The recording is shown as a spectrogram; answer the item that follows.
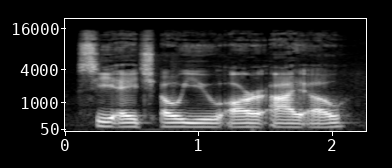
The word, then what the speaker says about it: Chourio: Shor- Chourio, C H O U R I O. – And you gotta say it confidently.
